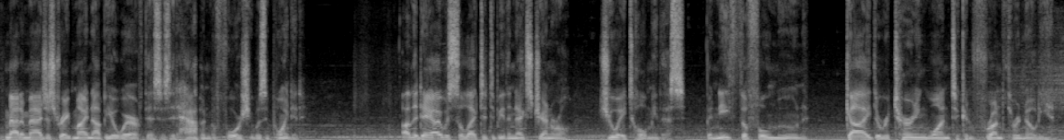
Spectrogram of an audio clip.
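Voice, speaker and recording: A man playing a composed, dutiful army general in a game, speaking in a formal, measured, solemn way. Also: fairly low pitch, music in the background, close to an everyday voice. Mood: grave, solemn. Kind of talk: English game cutscene voice acting.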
